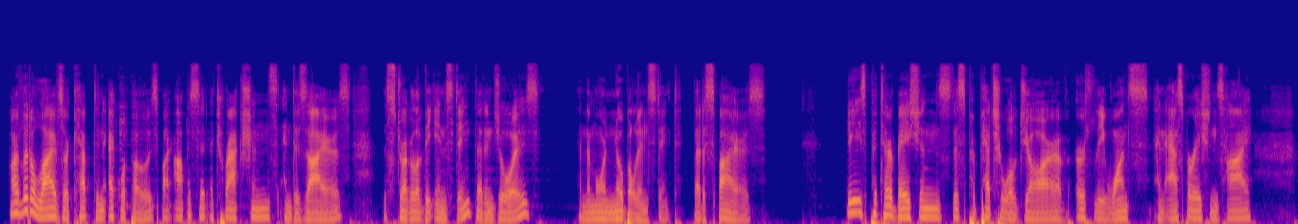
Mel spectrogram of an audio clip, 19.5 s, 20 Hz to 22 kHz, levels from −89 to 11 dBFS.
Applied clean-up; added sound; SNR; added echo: neural mask model DeepFilterNet 3.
